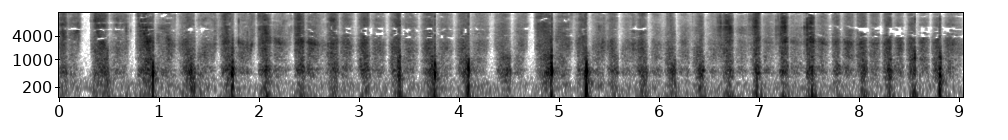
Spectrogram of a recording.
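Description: A wooden stick scrapes and stabs into the icy granules of a partly eaten frozen orange shaved-ice sherbet in a paper cup. A rapid run of crunchy, gritty scrapes and short sharp crackles follows, with bright icy hiss over a dull low thud from the cup. Each stab is brief and dies away almost at once.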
